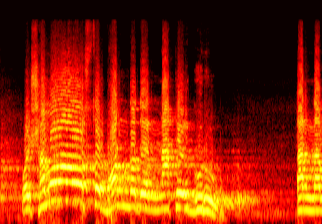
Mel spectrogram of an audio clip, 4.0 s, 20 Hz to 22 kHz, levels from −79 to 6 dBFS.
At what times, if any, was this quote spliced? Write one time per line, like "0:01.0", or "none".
none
